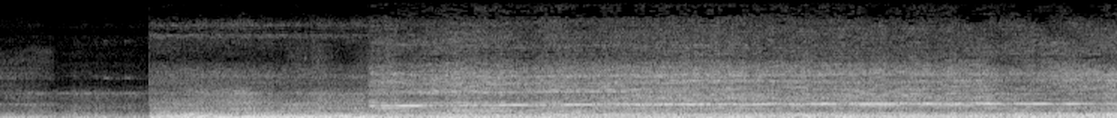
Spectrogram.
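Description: Train wheels rumble on the track.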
